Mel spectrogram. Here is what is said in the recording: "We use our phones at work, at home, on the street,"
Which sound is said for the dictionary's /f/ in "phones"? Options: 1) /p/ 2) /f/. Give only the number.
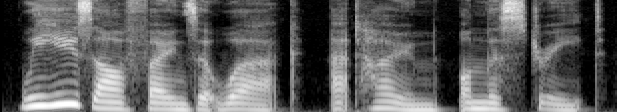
2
